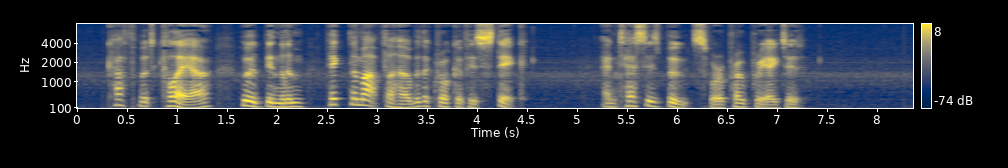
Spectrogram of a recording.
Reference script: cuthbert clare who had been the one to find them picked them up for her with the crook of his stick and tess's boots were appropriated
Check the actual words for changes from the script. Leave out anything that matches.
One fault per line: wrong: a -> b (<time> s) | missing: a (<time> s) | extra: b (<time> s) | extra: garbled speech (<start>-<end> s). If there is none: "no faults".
missing: one to find (2.1 s)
